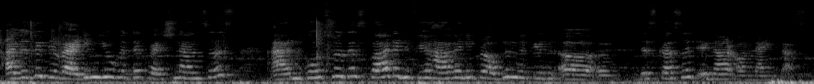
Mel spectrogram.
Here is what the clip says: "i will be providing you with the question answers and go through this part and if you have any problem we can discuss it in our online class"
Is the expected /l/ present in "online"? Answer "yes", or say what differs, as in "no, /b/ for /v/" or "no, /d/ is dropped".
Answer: yes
